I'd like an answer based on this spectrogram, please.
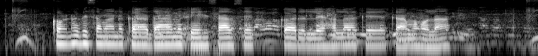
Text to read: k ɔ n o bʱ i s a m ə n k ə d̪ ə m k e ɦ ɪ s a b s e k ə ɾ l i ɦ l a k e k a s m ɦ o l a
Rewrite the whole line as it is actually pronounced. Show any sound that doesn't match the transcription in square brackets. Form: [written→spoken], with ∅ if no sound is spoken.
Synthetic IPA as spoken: k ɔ n o bʱ i s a m [ə→a] n k [ə→a] d̪ [ə→a] m k e ɦ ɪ s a b s e k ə ɾ l [i→e] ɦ l a k e k a [s→∅] m ɦ o l a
